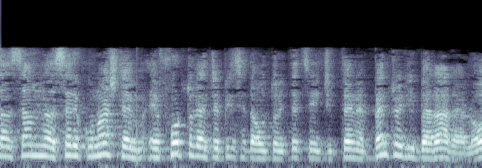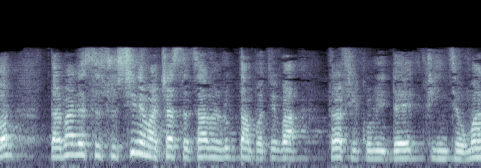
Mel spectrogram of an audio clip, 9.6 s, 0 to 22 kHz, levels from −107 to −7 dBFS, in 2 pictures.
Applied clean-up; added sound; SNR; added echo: none; none; none; reverberation time 0.7 s.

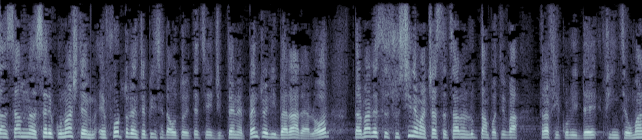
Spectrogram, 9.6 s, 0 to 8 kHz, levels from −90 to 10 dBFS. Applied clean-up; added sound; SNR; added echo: none; none; none; none.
